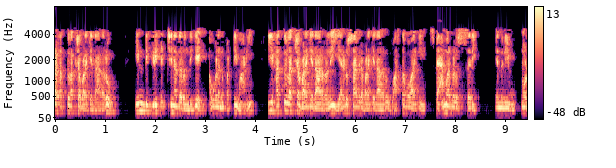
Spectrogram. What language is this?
Kannada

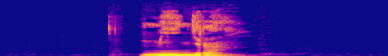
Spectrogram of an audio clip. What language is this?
Gen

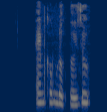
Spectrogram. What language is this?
Vietnamese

